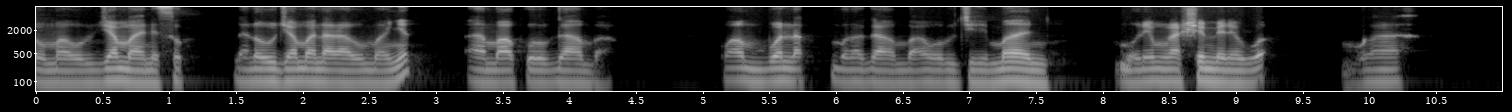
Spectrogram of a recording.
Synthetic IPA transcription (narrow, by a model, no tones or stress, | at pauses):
somauɾud͡ʒamaniso | nanoɾud͡ʒamanaɾaɾumaɲaː | makuɾuɡaːmba | kwamubona | mukaɡaːmbauɾud͡ʒiɾimani | muɾemwaʃemeɾeɣwa | mwaa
